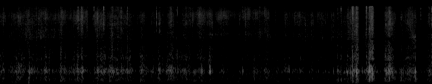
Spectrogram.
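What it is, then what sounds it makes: Sequin-covered notebook. Long nails scratch the plastic sequin cover of a notebook resting on a lap. The result is a quiet, steady, bright crinkling and rasping texture, with a few sharper, louder strokes near the end.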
